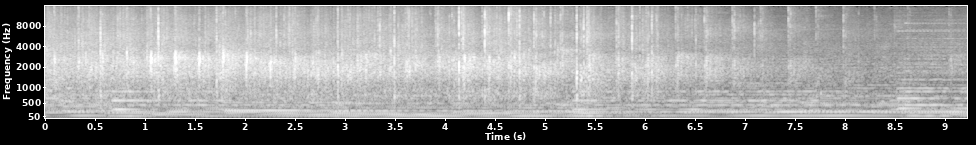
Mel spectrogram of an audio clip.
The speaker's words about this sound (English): Oh, it's a precious thing when the Lord puts you in the midst of your new eternal spiritual family. Clap your hands, somebody, and say amen.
